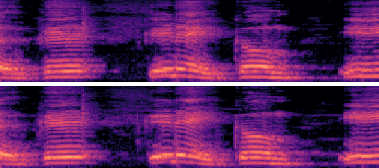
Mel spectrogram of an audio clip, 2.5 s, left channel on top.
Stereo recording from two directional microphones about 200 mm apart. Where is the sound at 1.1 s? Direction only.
25° right (ahead or behind).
